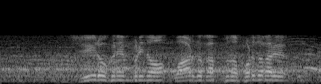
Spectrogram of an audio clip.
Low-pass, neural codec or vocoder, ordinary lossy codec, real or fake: 7.2 kHz; none; AAC, 16 kbps; real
